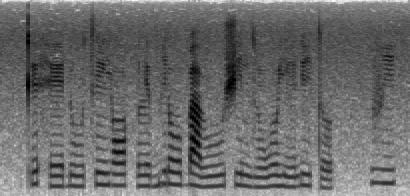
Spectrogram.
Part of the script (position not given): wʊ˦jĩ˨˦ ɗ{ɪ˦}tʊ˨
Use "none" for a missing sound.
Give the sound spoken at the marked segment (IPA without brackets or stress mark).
i˦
